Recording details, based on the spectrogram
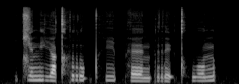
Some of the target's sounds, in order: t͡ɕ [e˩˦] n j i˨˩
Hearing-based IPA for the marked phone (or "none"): e˦˥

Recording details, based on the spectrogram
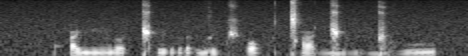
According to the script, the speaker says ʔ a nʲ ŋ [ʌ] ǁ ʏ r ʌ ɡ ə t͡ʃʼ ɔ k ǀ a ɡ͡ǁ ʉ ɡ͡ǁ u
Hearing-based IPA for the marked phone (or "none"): ʌ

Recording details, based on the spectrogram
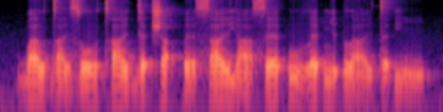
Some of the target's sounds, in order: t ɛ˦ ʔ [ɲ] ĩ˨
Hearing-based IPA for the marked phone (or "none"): j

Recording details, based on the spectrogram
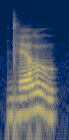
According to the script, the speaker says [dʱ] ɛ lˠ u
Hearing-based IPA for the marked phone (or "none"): dʱ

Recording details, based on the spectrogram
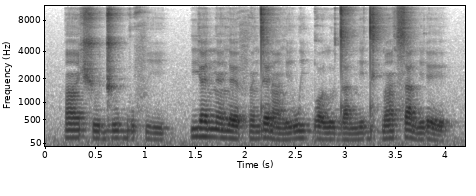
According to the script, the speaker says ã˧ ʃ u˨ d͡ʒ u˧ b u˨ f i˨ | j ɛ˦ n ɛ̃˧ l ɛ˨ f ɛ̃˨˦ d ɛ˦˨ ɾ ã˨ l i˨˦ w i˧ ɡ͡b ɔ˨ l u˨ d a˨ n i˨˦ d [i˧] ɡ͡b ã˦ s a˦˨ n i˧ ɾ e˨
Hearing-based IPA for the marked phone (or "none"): e˧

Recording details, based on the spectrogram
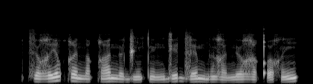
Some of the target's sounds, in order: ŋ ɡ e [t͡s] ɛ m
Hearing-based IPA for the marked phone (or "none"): d͡z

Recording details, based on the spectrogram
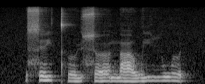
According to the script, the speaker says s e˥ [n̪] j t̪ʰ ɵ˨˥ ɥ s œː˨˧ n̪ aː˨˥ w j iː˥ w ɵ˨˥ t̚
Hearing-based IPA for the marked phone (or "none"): none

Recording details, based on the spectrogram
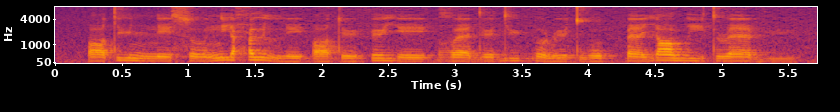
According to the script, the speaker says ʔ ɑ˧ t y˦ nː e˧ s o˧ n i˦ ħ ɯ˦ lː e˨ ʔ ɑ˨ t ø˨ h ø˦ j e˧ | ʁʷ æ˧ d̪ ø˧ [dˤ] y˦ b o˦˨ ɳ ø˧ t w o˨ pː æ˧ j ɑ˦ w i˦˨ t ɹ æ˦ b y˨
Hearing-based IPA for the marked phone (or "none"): d̪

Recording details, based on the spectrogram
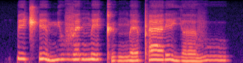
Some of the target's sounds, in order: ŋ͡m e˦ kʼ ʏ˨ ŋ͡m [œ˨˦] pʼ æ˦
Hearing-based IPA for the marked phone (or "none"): ɛ˨˦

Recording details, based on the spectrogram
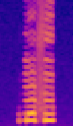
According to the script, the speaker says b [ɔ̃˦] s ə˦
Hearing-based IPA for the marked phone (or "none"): ɔ̃˦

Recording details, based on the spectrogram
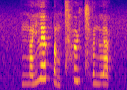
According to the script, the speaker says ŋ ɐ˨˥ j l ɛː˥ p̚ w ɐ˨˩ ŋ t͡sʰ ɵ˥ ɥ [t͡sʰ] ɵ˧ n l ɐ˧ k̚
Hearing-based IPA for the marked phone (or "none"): t͡sʰ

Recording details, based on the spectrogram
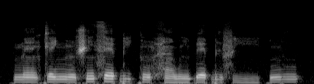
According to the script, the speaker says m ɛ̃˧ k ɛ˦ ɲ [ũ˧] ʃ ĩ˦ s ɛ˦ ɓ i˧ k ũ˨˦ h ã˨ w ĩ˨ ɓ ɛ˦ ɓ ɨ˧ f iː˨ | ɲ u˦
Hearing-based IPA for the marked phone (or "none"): ũ˧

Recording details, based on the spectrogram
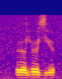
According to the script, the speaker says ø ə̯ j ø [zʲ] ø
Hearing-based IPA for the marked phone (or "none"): zʲ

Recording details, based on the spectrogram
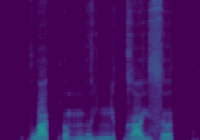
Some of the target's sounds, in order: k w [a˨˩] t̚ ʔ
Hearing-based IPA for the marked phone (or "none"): a˦˥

